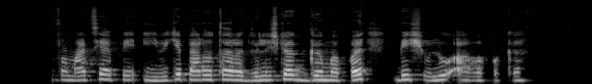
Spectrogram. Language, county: Lithuanian, Kaunas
